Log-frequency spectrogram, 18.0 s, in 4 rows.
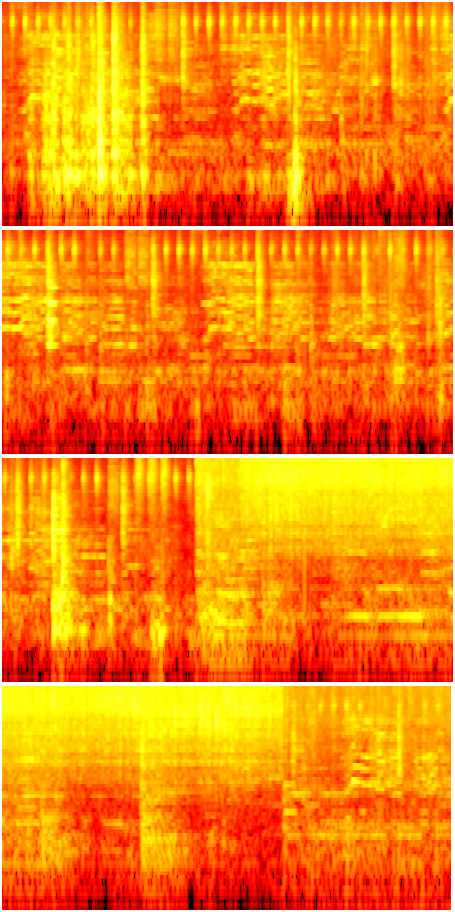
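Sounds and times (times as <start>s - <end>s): background music with a beat: 0.0s - 15.7s, 16.3s - 18.0s
onions sizzling in hot oil: 11.0s - 18.0s.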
